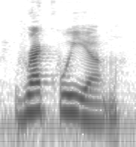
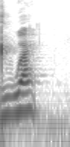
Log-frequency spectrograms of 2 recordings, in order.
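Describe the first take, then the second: First: The word is said at a normal pace. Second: The word is said very fast and clipped.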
